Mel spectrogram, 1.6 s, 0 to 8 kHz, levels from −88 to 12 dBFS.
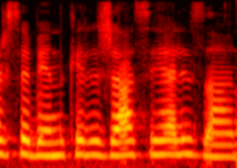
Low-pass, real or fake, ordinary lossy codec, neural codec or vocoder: none; real; none; none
